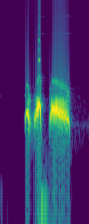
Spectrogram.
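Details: Single cooing phrase from a female spotted dove: two quick low notes, the second swelling, then a sustained rough-textured coo that holds level before ending abruptly, with no other sounds.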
